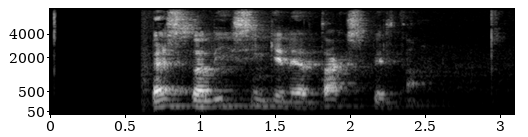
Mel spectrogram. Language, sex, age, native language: Icelandic, male, 60-69, Icelandic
